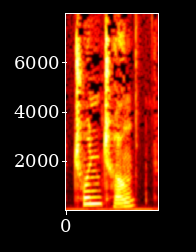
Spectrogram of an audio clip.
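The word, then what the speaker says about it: 春城: Круглый год город в цветах, поэтому его называют городом весны – Чунчэн Чун означает «весна», произносится в первом тоне, а Чхэнг – это город, произносится во втором тоне.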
